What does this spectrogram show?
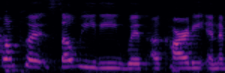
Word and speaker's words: Saweetie: So I'm a little hurt that Sweetie and Quavo broke up. I'm a little hurt by that. Now I'm sure y'all know Sweetie and Saweetie. Let me say it right. Saweetie And Quavo.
